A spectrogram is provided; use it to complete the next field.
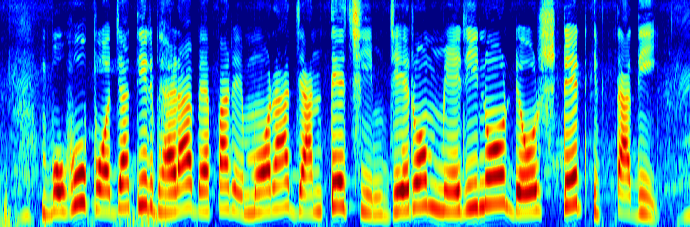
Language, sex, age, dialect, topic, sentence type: Bengali, female, 18-24, Western, agriculture, statement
